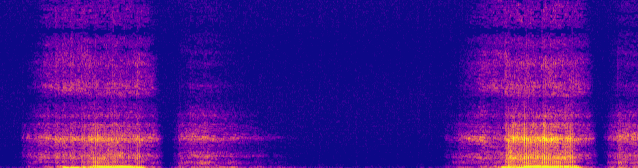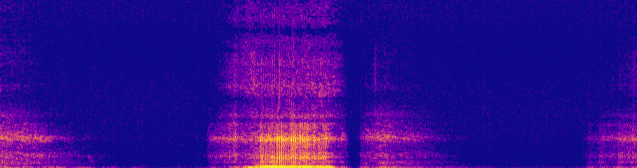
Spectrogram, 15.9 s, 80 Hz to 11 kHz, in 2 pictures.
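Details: Sleeper progressing from heavy breathing to loud snoring: loud, rough snores on each breath in, softer breaths out, about 12 breaths a minute; heavy snoring.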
